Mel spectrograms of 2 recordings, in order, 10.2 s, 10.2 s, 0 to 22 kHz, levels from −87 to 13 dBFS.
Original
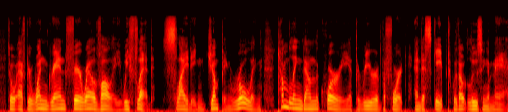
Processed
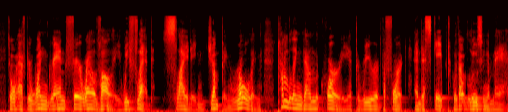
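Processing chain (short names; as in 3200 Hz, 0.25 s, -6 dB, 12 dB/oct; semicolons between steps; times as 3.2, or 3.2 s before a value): formant shift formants +5 st; de-hum 130.2 Hz, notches 4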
